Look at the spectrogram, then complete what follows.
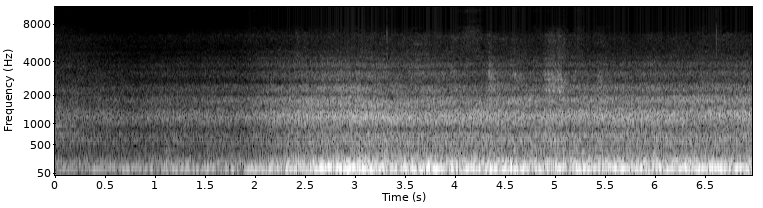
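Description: Steady low rumble of traffic: a freight train of loaded timber wagons rolling past, together with cars on the road. It grows louder about two seconds in and then holds steady.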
